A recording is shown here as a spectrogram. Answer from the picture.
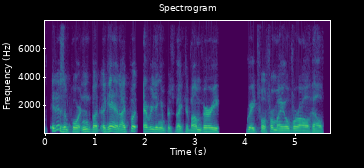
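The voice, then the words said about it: Strained, unwell-sounding voice. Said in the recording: “breathing issues and coughing issues that lead to a real effect on my voice ... Your voice has been a little bad”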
